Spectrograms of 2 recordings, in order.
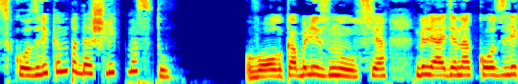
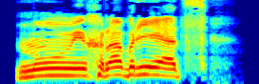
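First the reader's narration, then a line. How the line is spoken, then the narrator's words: Wolf's deep laughter. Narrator (Russian): захохотал басом волк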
